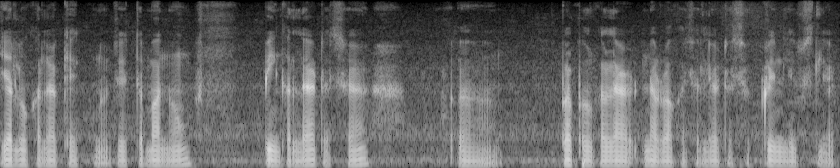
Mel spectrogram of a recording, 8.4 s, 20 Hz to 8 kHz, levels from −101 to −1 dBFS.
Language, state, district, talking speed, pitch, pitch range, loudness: Ao, Nagaland, Dimapur, 135 wpm, 85 Hz, 80-85 Hz, -24 LUFS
